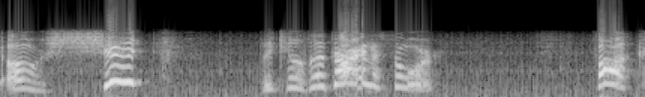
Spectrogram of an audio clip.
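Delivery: high, loud exclamation; shocked outcry. Pretend. Player finding a dead creature, high loud shock. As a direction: cry out high in alarm.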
